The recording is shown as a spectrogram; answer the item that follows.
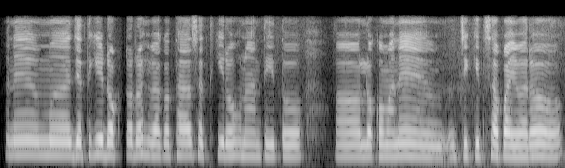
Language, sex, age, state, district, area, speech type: Odia, female, 45-60, Odisha, Mayurbhanj, rural, spontaneous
